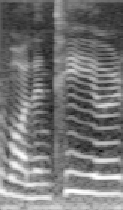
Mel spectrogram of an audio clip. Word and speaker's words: volunteer: And now the words stress, the words ending with suffix ee, eer and air are stressed on the the syllable itself, that is payee, addressee, employee, absentee. And engineer, volunteer, career, mountaineer, millionaire and questionnaire. And let us see accent in the compound words.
